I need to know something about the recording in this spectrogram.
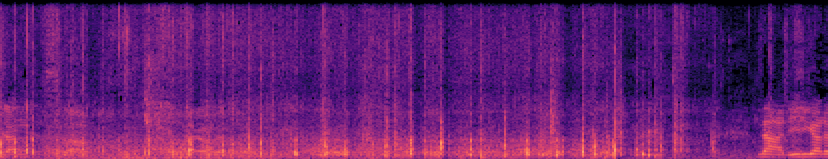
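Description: Skateboard wheels roll and rattle on rough concrete.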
